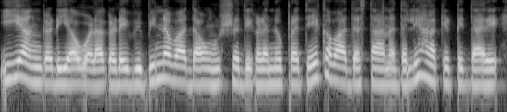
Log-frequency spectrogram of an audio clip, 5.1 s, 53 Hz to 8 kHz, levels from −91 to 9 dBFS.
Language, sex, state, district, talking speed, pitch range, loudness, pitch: Kannada, female, Karnataka, Bidar, 95 wpm, 185-205 Hz, -13 LUFS, 190 Hz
